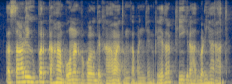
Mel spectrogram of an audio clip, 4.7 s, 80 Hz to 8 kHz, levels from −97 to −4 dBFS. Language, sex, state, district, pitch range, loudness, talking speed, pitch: Hindi, male, Uttar Pradesh, Varanasi, 110-135 Hz, -18 LUFS, 170 wpm, 120 Hz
